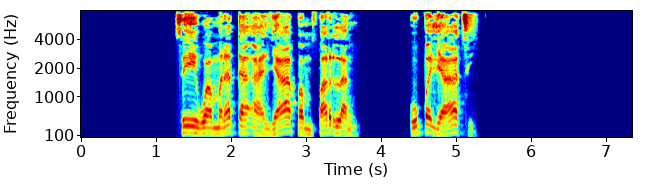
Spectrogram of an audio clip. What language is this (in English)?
Corongo Ancash Quechua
